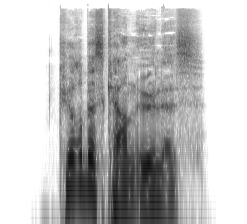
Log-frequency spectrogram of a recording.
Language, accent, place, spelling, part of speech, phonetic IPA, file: German, Germany, Berlin, Kürbiskernöles, noun, [ˈkʏʁbɪskɛʁnˌʔøːləs], De-Kürbiskernöles.ogg
- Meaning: genitive of Kürbiskernöl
